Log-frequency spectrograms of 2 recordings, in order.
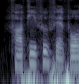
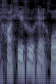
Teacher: ファフィフフェフォっていう唇を使う摩擦音になって、まあ、現代ではさらにハヒフヘホっていう唇を使わない摩擦音に変わってしまったんですね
